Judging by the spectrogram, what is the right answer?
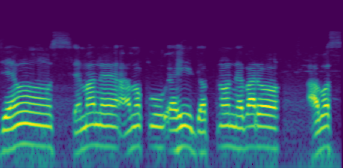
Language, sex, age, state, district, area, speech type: Odia, male, 60+, Odisha, Balangir, urban, spontaneous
